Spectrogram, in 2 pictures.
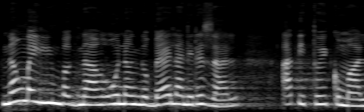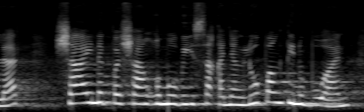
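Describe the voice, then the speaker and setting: High-voiced Filipina radio drama narrator. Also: female voice, moderate pace, muffled recording, slight background noise. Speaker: narrator and advertisement announcer. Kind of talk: scripted narration. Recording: reverberant recording with music behind.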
